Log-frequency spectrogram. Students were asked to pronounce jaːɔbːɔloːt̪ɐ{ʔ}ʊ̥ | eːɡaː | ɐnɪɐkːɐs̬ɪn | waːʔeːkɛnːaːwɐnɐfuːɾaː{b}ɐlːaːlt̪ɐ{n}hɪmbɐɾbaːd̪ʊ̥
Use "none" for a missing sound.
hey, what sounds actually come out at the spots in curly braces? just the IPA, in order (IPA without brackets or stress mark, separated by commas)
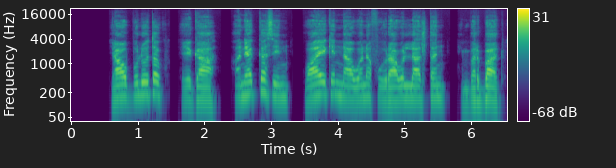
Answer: k, w, n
